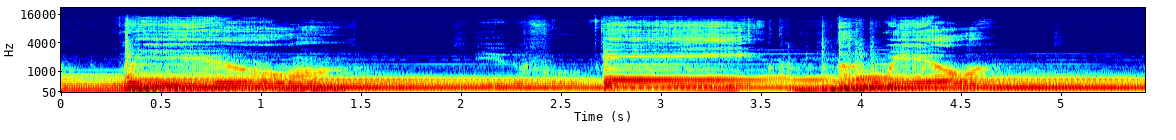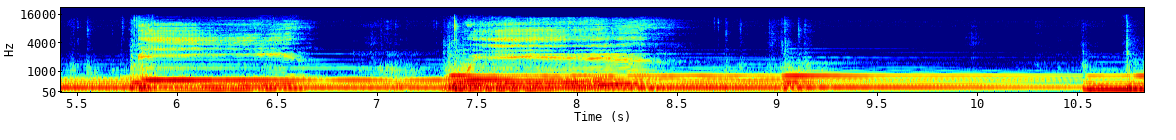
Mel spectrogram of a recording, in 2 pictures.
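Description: Piano playing a slow series of rich gospel chord voicings, each chord struck and left ringing, a new one every second or two, with a voice singing along over them.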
